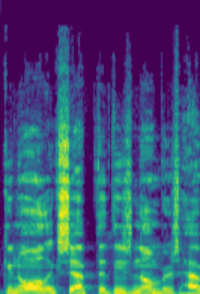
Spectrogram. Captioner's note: none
